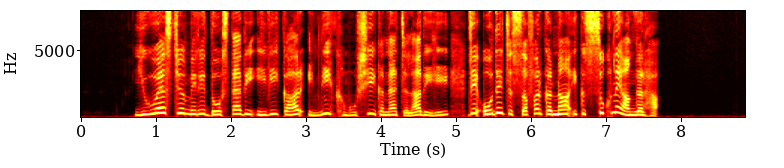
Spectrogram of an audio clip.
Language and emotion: Dogri, happy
